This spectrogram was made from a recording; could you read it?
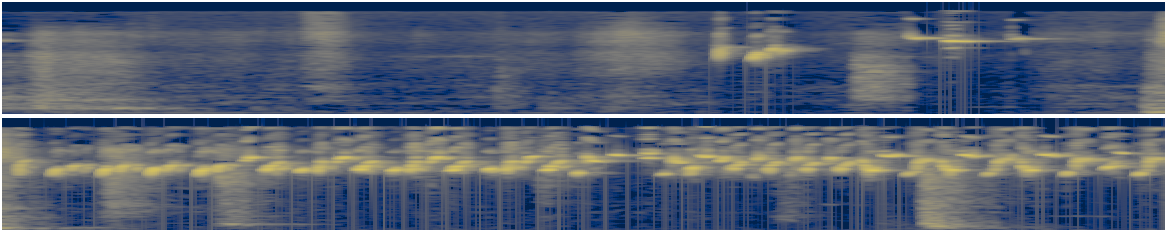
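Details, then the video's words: Live recording of a Moroccan goldfinch revival-style song: low voices and a few isolated chirps give way to a sustained, rapid stream of high, chattering twitters. "تغريد الحسون المراكشي"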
